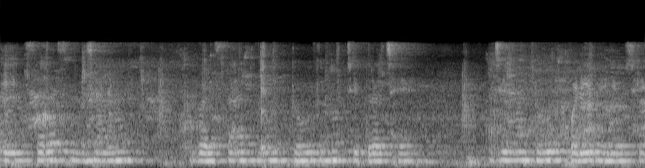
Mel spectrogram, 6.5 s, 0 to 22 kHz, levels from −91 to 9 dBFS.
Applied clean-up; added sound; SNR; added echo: none; Cough; 12 dB; reverberation time 0.9 s.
